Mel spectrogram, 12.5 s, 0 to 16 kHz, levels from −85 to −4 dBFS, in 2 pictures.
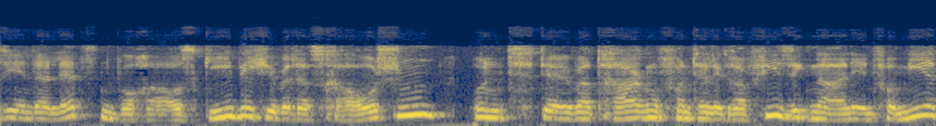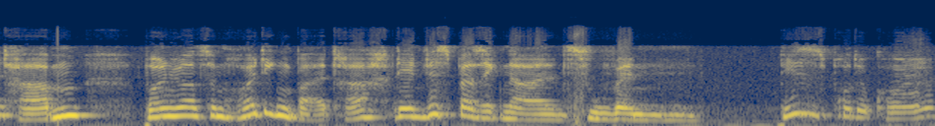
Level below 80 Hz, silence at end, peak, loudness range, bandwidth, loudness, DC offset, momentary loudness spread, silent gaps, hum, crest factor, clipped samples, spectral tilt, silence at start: -52 dBFS; 0 s; -6 dBFS; 5 LU; 7.8 kHz; -17 LUFS; under 0.1%; 8 LU; none; none; 10 dB; under 0.1%; -7 dB/octave; 0 s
